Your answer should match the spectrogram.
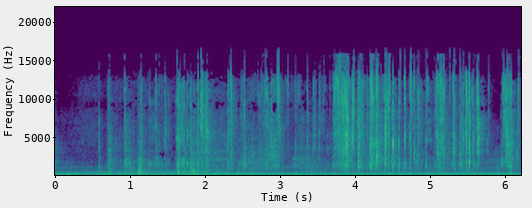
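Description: Foil wrapper of a Prizm football trading-card pack crinkling in short crackly bursts as it is handled and torn open.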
